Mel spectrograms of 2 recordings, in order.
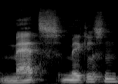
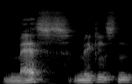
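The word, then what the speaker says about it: Mads Mikkelsen: probably pronounce his name mats make listen but we say mess Mickelson because it's a very soft D myths yeah and we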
